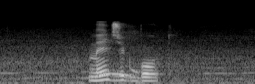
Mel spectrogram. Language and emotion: Russian, neutral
